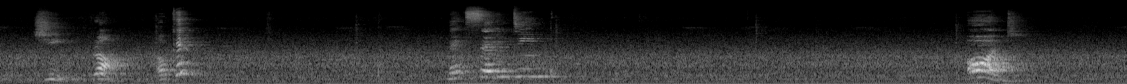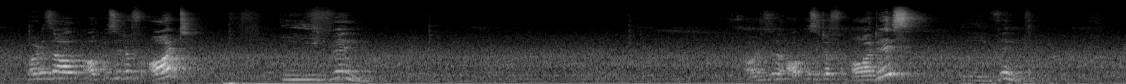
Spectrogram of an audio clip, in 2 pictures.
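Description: A woman speaks calmly and clearly, close by, with pauses between phrases.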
